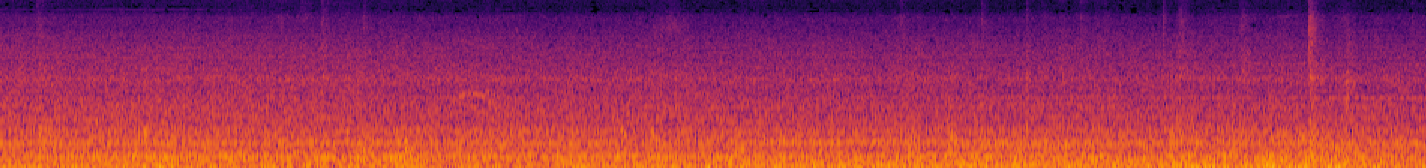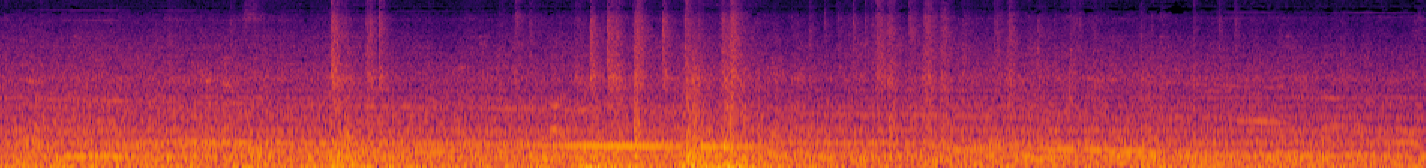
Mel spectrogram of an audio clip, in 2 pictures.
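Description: Cabin noise inside a moving battery-electric city bus: a steady low rumble with the electric drive's whine, which glides down in pitch over the last several seconds as the bus slows. A cluster of rattles and knocks comes about two-thirds of the way through.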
